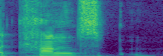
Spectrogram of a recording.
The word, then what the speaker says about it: Kant: And it is Immanuel Kant, unfortunate name in English, but spelled with a K-A-N-T.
